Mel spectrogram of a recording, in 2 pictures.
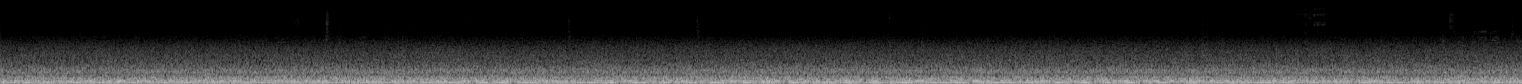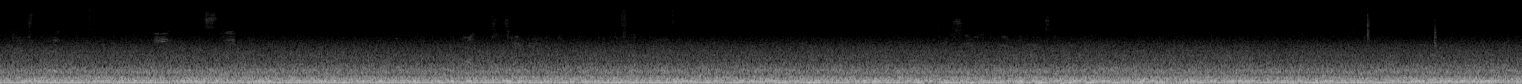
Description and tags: Airplane Ambience
I recorded the inside of an airplane for my library, although you can hear some chatter and noises from the rest of the travelers. Recorded XY with Zoom 4 Mobile Recorder
Ambience, Airplane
